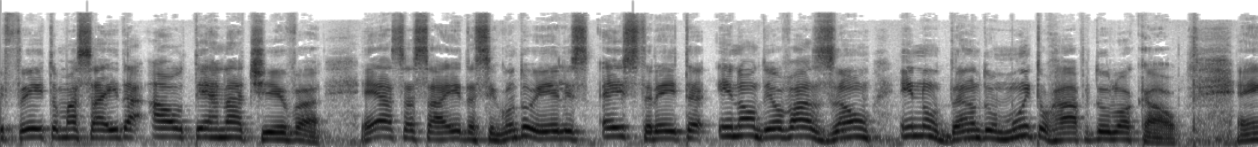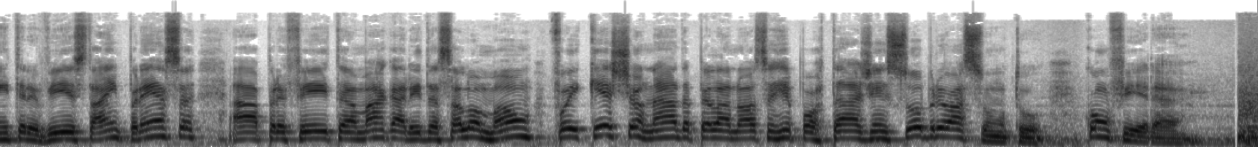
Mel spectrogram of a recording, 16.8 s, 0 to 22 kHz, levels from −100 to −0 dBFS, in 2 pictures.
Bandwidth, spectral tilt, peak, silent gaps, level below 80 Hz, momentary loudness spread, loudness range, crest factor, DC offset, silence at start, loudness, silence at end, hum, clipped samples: 16.5 kHz; -4.5 dB/octave; 0 dBFS; none; -36 dBFS; 4 LU; 1 LU; 10 dB; under 0.1%; 0 s; -10 LUFS; 0 s; none; under 0.1%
